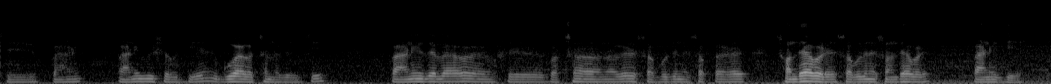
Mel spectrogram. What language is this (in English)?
Odia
